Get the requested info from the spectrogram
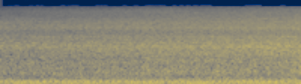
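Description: A motor running with a steady, loud, low drone that holds an even level throughout.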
